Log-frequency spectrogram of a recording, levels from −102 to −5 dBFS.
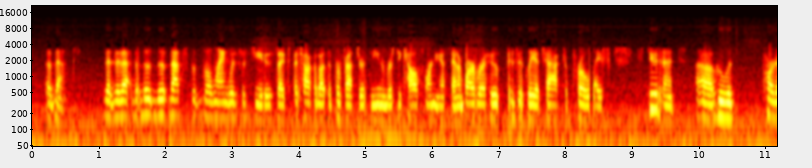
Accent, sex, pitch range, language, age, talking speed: American, female, 145-175 Hz, English, 40-59, 160 wpm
